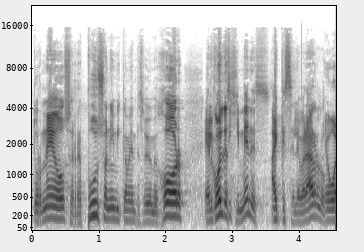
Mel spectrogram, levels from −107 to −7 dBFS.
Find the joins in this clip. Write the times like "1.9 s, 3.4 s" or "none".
2.9 s, 3.6 s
